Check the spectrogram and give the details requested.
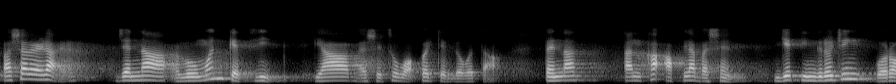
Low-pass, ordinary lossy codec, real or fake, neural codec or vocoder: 5.4 kHz; AAC, 48 kbps; fake; codec, 24 kHz, 0.9 kbps, WavTokenizer, large speech release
